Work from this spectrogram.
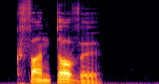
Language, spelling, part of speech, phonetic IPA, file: Polish, kwantowy, adjective, [kfãnˈtɔvɨ], Pl-kwantowy.ogg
